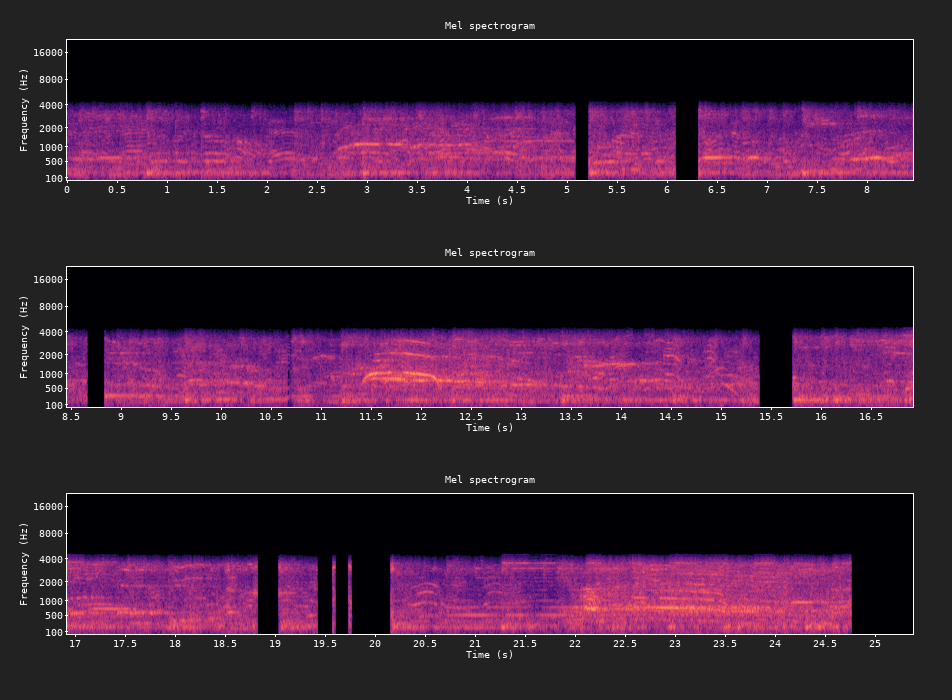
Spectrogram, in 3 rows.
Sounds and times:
Inside, large room or hall: 0.0 - 15.3, 20.2 - 24.8
Music: 0.0 - 19.5, 20.2 - 24.8
Speech: 0.6 - 2.4, 5.2 - 11.2, 12.6 - 15.4, 20.2 - 23.4.

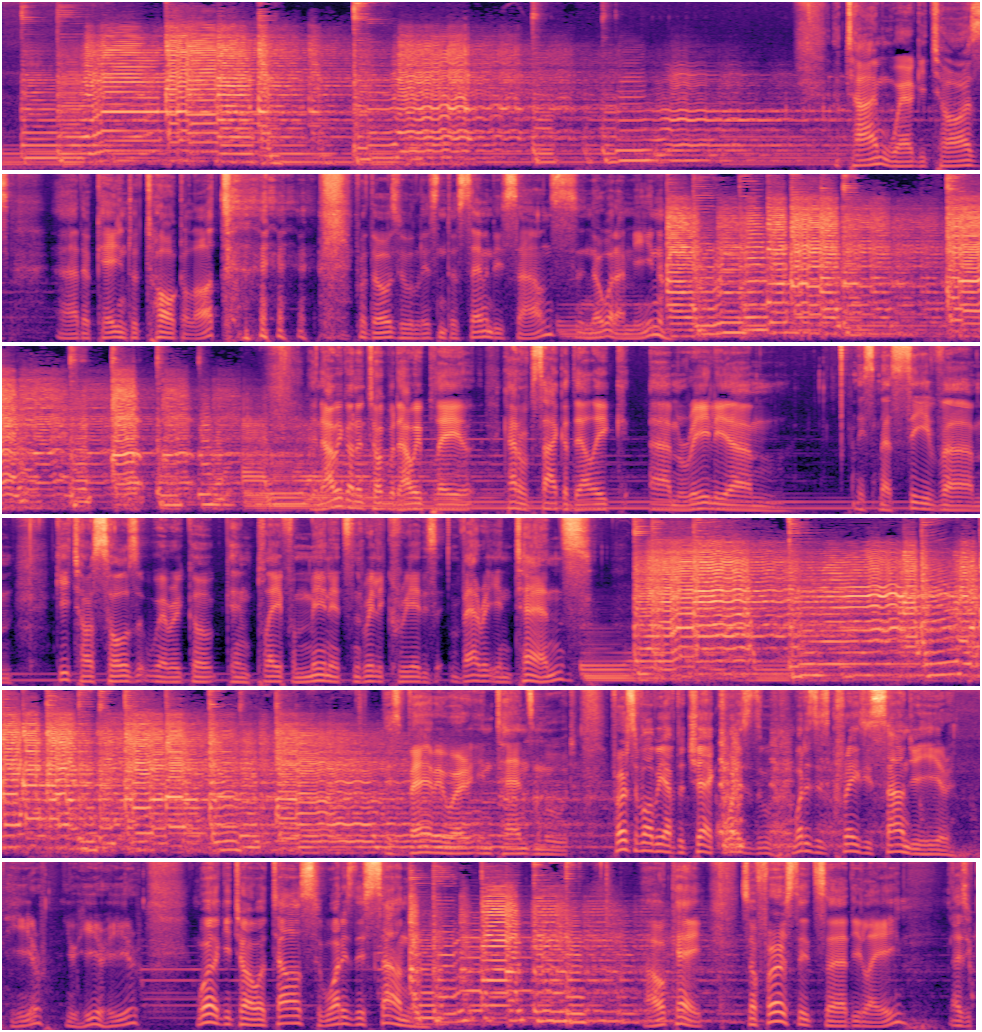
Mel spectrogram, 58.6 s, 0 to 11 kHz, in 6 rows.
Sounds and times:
Psychedelic rock: 0.0 - 8.4, 16.4 - 23.5, 35.2 - 44.1, 53.0 - 56.3
Guitar: 0.0 - 10.1, 15.1 - 58.6
Speech: 8.3 - 12.0, 13.3 - 16.5, 22.6 - 27.4, 28.0 - 35.2, 43.0 - 53.1, 55.3 - 58.6.

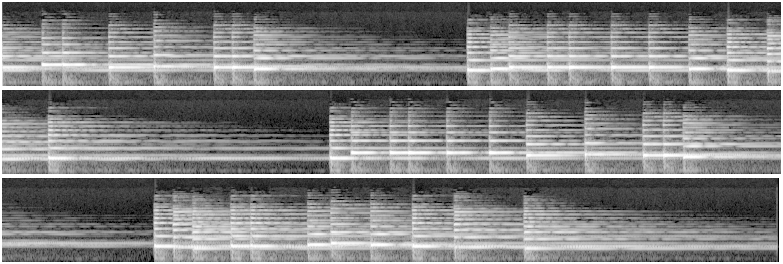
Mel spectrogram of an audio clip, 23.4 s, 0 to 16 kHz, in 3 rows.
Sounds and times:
Music: 0.0 - 23.3.

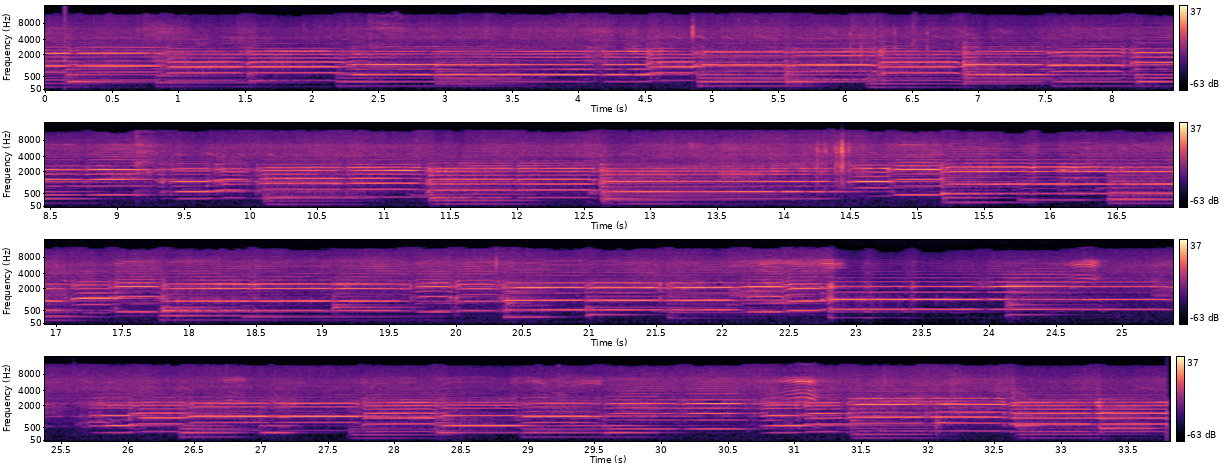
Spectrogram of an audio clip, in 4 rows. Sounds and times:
Violin, fiddle: 0.0 - 33.8.

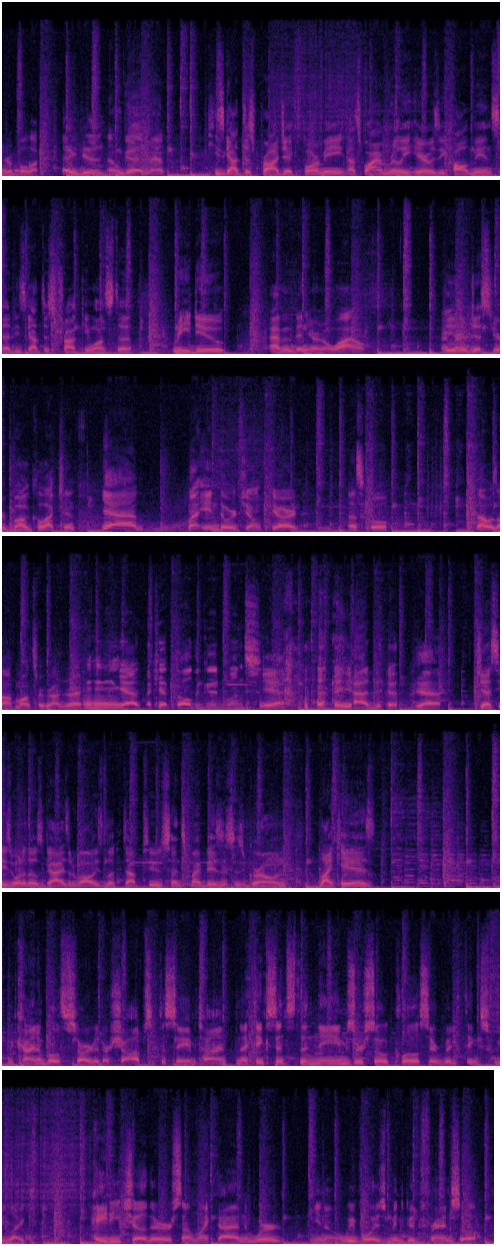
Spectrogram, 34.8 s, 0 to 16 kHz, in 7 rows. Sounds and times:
Speech: 0.0 - 8.7, 9.4 - 13.9, 14.7 - 23.7, 25.0 - 30.2, 30.8 - 34.8
Music: 0.0 - 34.8.

